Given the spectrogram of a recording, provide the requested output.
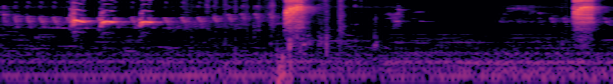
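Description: Cream-vented Bulbul giving three quick, bright chirped notes in a row, followed by two harsher, louder bursts spaced about two seconds apart.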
